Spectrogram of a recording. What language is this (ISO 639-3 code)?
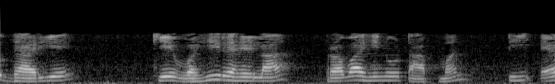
guj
